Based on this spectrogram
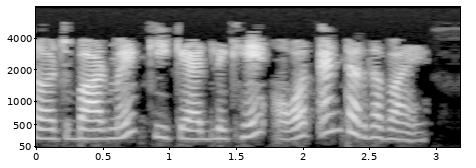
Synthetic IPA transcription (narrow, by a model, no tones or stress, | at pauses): əːɾt͡ʃbaːɾmẽkiːkɛːɖlɪkʰẽʔɔːɾɛ̃ːɳʈəɾd̪ɐbaːẽː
